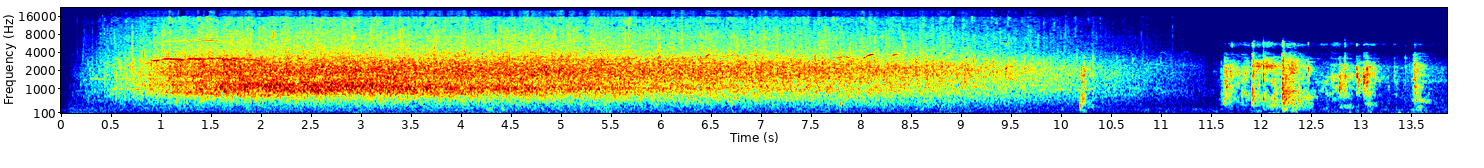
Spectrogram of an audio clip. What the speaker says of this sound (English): So give a warm narrative podcast a round of applause for Mrs. Carmen Allen Day.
